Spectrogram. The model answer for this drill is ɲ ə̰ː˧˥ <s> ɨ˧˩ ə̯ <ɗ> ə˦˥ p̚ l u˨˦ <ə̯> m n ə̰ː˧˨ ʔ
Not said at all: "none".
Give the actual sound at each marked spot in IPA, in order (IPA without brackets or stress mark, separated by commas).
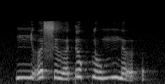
s, ɗ, none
